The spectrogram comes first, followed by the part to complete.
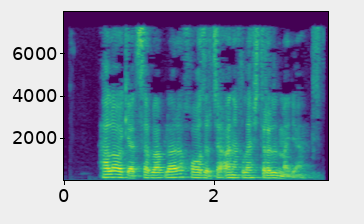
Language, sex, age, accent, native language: Uzbek, male, 25-34, Andijon, Uzbek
